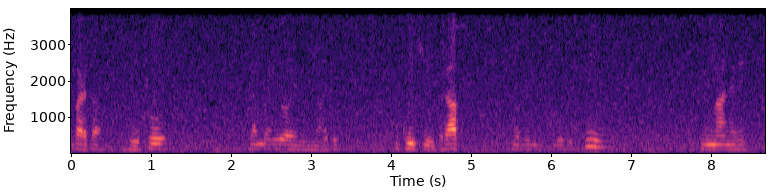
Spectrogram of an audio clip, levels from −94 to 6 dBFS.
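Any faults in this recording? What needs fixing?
Noise suppressor artifacts throughout: the suppressor pulls the room noise down by about 21 dB between phrases, leaving it to swell under the speech.

Speech cut by the noise suppressor at 0.0–0.44, 0.64–1.23, 2.22–3.39, 4.06–4.87, 5.53–6.8 and 7.86–8.47 s: parts of the speech, up to about a second at a time, dip by as much as about 22 dB.

To prevent both, lower the suppressor's aggressiveness or reduce the room noise, which sits only about 9 dB below the speech, so less suppression is needed.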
